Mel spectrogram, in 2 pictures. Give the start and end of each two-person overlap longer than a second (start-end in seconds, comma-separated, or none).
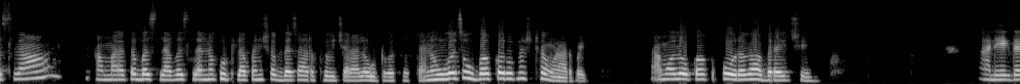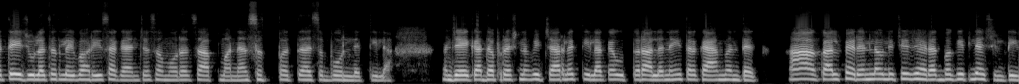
none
